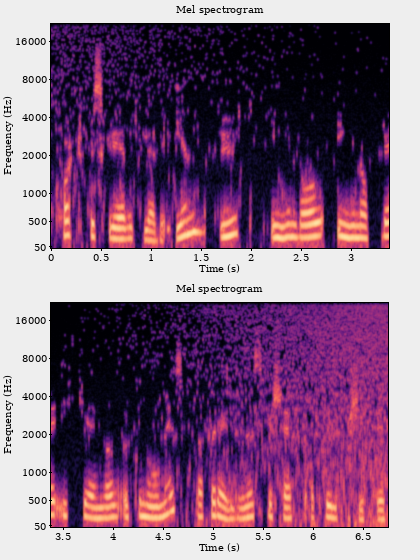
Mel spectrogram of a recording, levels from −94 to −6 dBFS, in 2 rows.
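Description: A short speech recording carries overdone noise removal from start to finish. The background drops and breaks up into twinkling specks, because individual frequency bands are being pushed far down or switched off whenever they drift close to the noise estimate, taking the quieter parts of the voice with them. A simple noise gate would instead cut the whole signal at once, leaving clean pauses without that scattered tonal sparkle.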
